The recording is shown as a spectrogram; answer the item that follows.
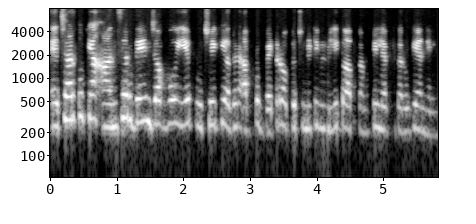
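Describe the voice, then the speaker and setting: A woman's voice: fairly high pitch, fairly even intonation, moderate pace, fairly bright tone, dry recording, rough recording. A woman trainer giving an online class, answering students by name and coaching them on interview replies, mixing English phrases into her speech. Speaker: communication skills trainer.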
